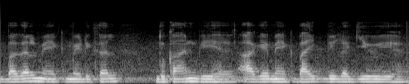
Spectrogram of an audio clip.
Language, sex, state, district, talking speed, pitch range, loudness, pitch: Hindi, male, Bihar, West Champaran, 220 wpm, 125-130 Hz, -13 LUFS, 125 Hz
